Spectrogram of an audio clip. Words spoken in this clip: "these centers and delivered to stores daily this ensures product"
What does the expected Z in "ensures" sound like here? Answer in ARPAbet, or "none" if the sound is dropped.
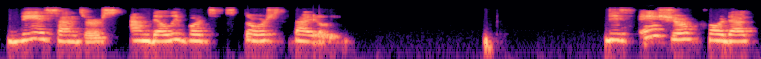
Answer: none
